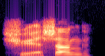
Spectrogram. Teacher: 学生 uses the mid-rising tone on 学 and a neutral tone on 生.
